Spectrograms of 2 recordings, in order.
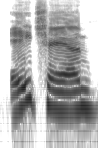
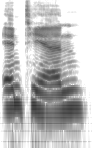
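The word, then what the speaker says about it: Etienne: And then the Saints got Travis Achan, not Enten. He did correct all of us about that. So, I'm going to say his name properly.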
